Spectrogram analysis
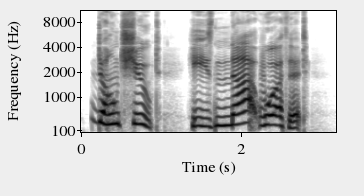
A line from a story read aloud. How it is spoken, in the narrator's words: shouted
